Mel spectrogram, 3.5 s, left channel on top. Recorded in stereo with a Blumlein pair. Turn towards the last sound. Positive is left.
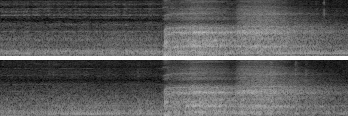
turn(degrees=5)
